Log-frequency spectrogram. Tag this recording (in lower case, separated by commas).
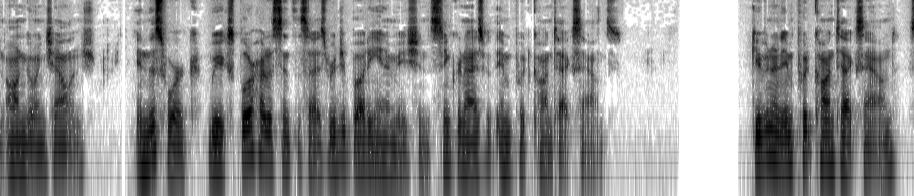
speech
